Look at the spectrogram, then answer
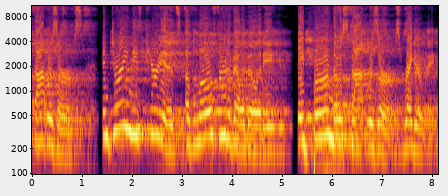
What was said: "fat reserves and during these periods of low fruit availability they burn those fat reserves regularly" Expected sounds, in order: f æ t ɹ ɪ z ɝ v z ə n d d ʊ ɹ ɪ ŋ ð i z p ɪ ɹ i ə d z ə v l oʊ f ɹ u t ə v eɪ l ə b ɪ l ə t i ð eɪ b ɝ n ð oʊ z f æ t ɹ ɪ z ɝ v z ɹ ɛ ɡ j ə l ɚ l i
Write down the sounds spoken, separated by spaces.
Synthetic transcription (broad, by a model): f æ t ɹ ɪ z ɝ v z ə n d d ʊ ɹ ɪ ŋ ð i z p ɪ ɹ i ə d z ə v l oʊ f ɹ u t ə v eɪ l ə b ɪ l ə t i ð eɪ b ɝ n ð oʊ z f æ t ɹ ɪ z ɝ v z ɹ ɛ ɡ j l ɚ l i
